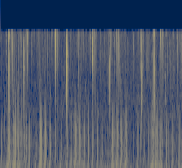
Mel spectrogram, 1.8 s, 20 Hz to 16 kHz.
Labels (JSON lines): {"label": "biophony", "recorder": "SoundTrap 300"}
